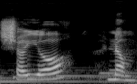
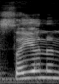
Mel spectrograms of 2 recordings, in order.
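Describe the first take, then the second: First: The word ends with a final m sound. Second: The word ends without a final m sound. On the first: The speaker calls it right. "એનું ઉચ્ચારણ થશે શયનમ" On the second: The speaker calls it wrong. "પરંતુ એ શયન નથી"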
